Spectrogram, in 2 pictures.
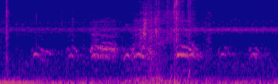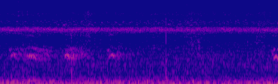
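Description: Birds cawing in a run of short, repeated calls, over a steady high-pitched tone.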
